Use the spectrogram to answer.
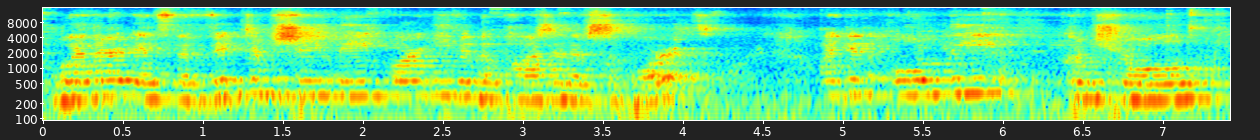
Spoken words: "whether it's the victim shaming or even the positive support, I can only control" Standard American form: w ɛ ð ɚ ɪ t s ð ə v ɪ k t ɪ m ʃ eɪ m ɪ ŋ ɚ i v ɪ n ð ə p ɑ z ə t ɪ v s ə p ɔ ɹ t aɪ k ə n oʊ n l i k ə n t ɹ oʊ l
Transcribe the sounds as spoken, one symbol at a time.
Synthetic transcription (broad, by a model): w ɛ ð ɚ ɪ t s ð ə v ɪ k t ɪ m ʃ eɪ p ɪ ŋ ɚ i v ɪ n ð ə p ɑ z ə t ɪ v s ə p ɔ ɹ t aɪ k ə n oʊ n l i k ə n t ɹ oʊ l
